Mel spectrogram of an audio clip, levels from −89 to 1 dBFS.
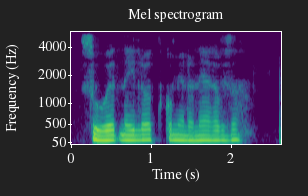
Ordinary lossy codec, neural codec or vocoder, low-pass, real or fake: AAC, 32 kbps; none; 5.4 kHz; real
